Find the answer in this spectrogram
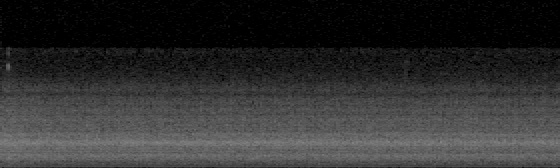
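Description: Near silence: room tone with a faint steady hiss and a thin low hum.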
